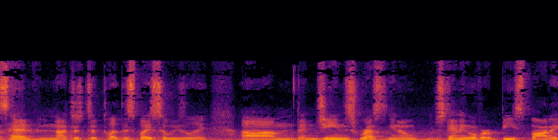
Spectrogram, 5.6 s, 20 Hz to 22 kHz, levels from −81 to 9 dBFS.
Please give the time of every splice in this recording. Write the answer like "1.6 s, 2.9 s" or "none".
none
